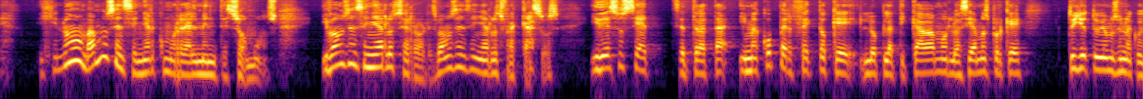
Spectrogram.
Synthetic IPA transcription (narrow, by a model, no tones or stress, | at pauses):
ixe̞no̞βamo̞saense̞ɲaɾko̞mo̞re̞almẽ̞nt̪e̞so̞̰mo̞̰s | iβamo̞s̬aens̬e̞ɲaɾlo̞se̞ro̞̰ɾe̞zβamo̞s̬aens̬e̞ɲaɾlo̞sfɾaka̰so̞̰s | iðeeso̞s | se̞t̪ɾat̪aimeakope̞ɾfe̞k̚t̪o̞ke̞lo̞plat̪ikaβamosloasiamo̞spo̞ɾke̞ | t̪uiʝot̪uβimo̞s̬unako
